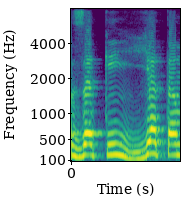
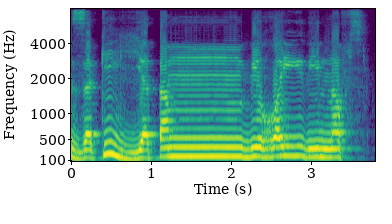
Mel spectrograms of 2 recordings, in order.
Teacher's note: یہاں دیکھیں یا مشدد ہے، اس کو پڑھیں گے دو بار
